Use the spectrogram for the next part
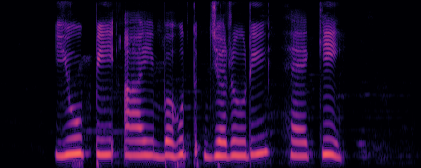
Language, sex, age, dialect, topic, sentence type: Magahi, female, 36-40, Northeastern/Surjapuri, banking, question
